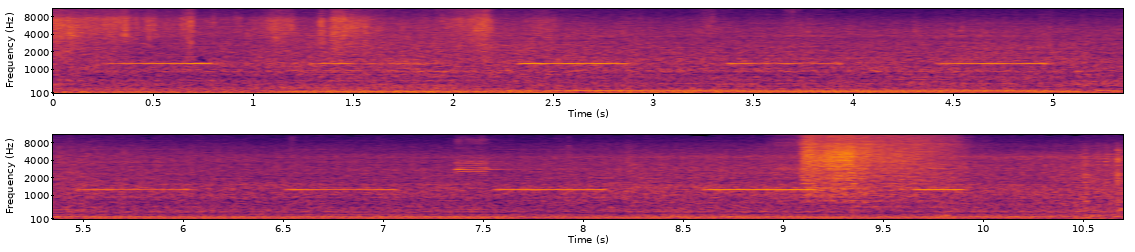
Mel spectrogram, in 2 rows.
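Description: Dump truck backing up, its reverse alarm beeping steadily about once every 0.8 seconds over the running engine, whose note shifts twice partway through. Near the end comes a short burst of hiss.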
